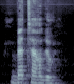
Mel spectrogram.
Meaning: batardeau
- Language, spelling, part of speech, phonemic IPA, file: French, batardeau, noun, /ba.taʁ.do/, LL-Q150 (fra)-batardeau.wav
